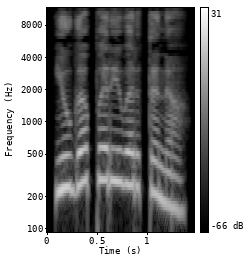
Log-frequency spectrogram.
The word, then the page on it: ಯುಗಪರಿವರ್ತನ: kannada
